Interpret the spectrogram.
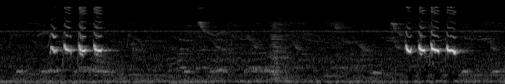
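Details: Kaso-kaso bird song in two bursts of rapid, clean falling whistles, four notes then five, separated by about three seconds of quiet scattered chirps and low hum.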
